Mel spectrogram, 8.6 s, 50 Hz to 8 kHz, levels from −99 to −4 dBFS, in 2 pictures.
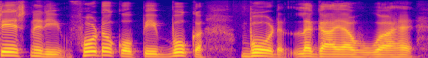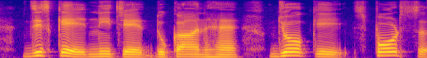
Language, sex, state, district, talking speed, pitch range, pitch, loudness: Hindi, male, Chhattisgarh, Korba, 110 wpm, 120-170 Hz, 135 Hz, -15 LUFS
